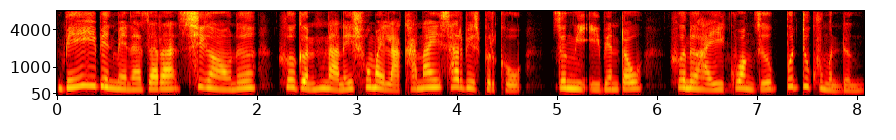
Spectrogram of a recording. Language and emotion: Bodo, sad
